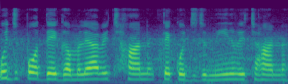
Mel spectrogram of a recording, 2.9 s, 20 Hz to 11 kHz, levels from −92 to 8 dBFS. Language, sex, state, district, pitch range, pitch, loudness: Punjabi, female, Delhi, New Delhi, 200-225 Hz, 210 Hz, -16 LUFS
